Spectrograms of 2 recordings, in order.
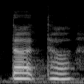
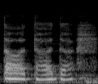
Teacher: हमारे जो टंग है वो हमारे दांतों से टच होके बोला जाएगा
